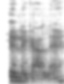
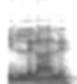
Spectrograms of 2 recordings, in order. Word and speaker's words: illegale: So the I there is like the sound in ink. And the E like in elephant. So how would you say illegal? Illegale. Very good. Illegale. And you pronounce both L's as well.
